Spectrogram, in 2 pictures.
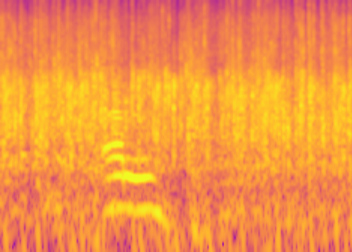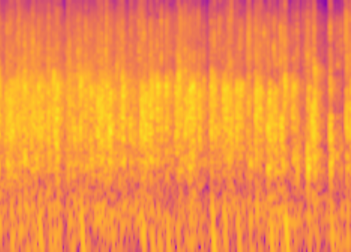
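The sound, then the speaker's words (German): A crowd applauds steadily, dense clapping filling the whole stretch at a fairly loud, even level, with a brief short vocal call or whoop near the start rising above it. “Gerne Applaus dafür.”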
